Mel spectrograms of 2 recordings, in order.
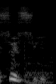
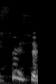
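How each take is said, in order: First: It is said in a New Orleans accent. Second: It is said in a general, standard accent. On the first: "they say sissy" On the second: "they don't say sissy"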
